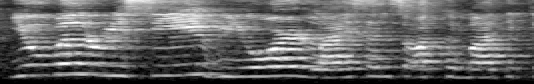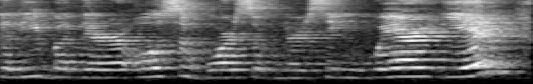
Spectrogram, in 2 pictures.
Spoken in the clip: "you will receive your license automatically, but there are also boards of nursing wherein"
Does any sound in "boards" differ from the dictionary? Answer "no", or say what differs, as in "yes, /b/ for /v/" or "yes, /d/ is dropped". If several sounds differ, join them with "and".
yes, /s/ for /z/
